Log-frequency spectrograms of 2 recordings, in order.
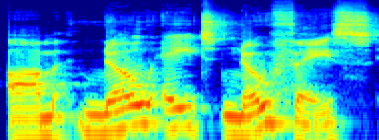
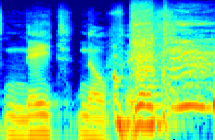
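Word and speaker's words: N8NOFACE: No Eight, No Face. And no, spelled... – It's pronounced... I'm sorry. It's pronounced Nate No Face.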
